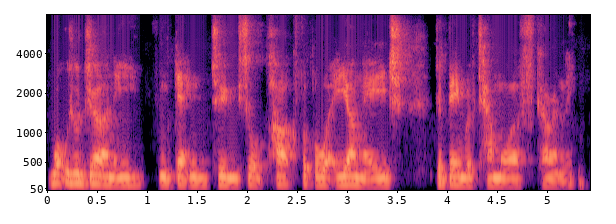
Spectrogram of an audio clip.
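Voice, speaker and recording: A man's voice: mid-range voice, level tone, fairly quick, darkish tone, rough recording. A man hosting a football podcast, chatting enthusiastically as a fan and often repeating words as he goes. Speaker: podcast host. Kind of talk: casual interview.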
